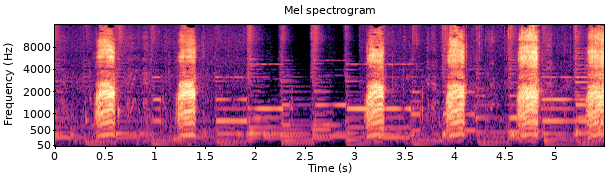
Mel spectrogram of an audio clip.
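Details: Domestic duck giving six loud, harsh, nasal quacks at uneven intervals of about a second, over steady background music.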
